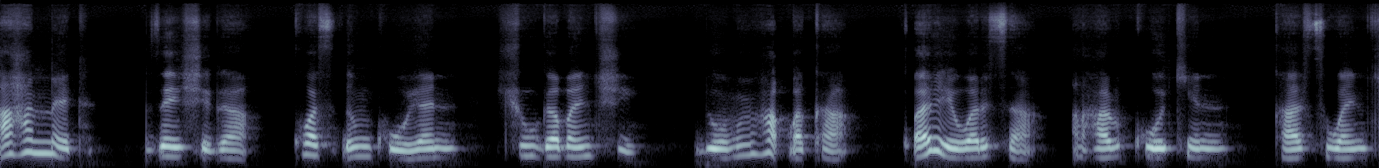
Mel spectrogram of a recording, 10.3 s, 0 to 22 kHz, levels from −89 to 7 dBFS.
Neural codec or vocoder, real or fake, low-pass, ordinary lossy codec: autoencoder, 48 kHz, 32 numbers a frame, DAC-VAE, trained on Japanese speech; fake; none; none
